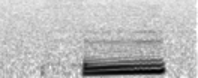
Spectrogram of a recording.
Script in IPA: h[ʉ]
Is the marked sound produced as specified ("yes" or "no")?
no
